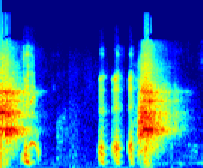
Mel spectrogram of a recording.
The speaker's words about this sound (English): the dog's barking at him and whatever.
